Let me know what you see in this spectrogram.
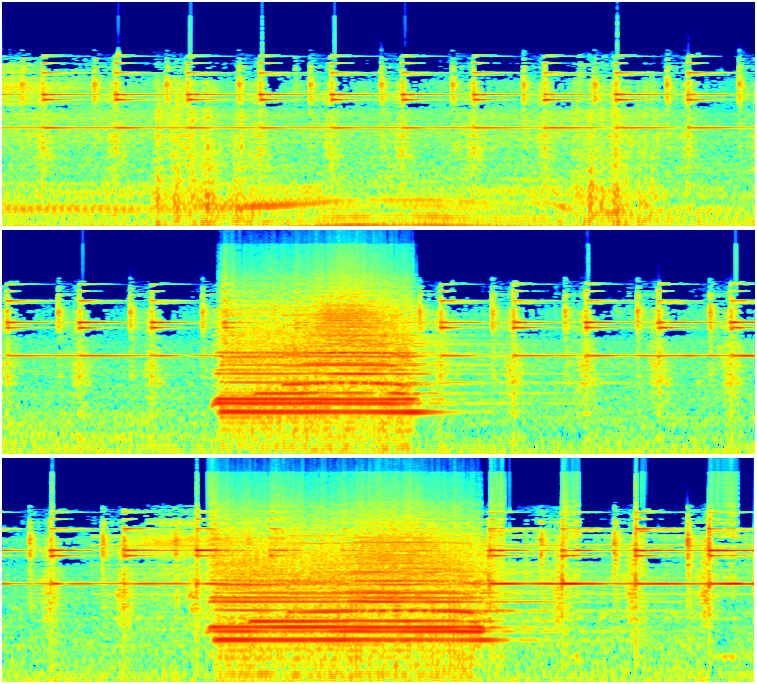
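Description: Railroad grade-crossing warning bell ringing in a quick, even rhythm, while a departing diesel passenger train's low engine rumble fades away over the first several seconds. The train's horn then sounds two long blasts, the second longer; these are the loudest sounds.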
